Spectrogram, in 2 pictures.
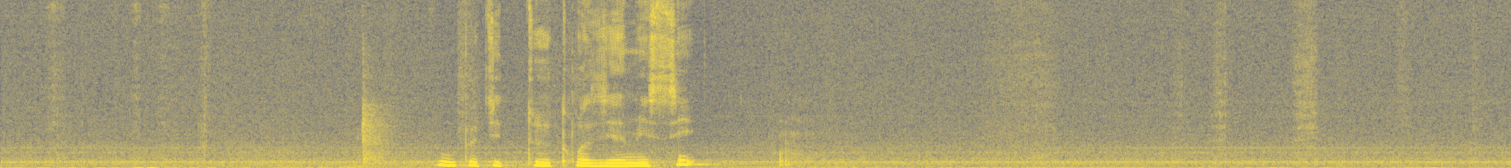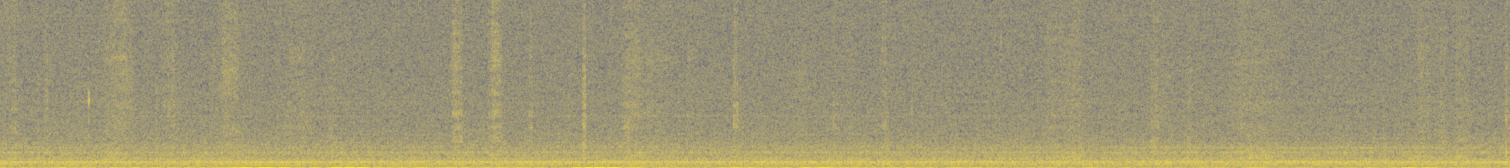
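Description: A brush softly strokes across paper.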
